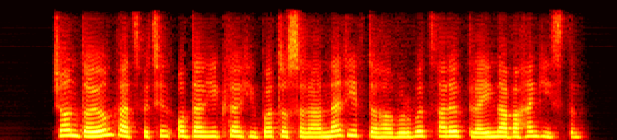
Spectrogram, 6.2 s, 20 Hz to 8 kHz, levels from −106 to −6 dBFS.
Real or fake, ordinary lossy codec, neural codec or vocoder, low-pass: fake; AAC, 48 kbps; codec, 16 kHz, 0.2 kbps, FocalCodec; 7.2 kHz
